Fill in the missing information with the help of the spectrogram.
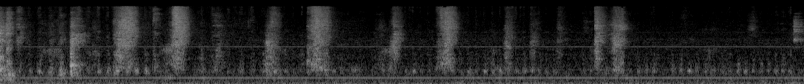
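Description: Fountain pen nib scratching across paper in short, quick hatching strokes, about one or two a second, thinning out near the end.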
